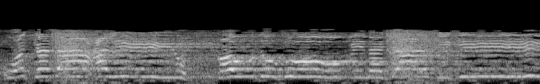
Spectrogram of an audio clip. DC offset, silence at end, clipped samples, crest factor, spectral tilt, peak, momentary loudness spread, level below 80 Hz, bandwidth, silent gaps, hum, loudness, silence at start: under 0.1%; 0 s; under 0.1%; 14 dB; -3.5 dB/octave; 0 dBFS; 6 LU; -46 dBFS; 5.4 kHz; none; none; -13 LUFS; 0 s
